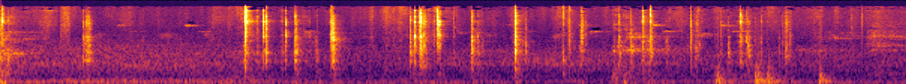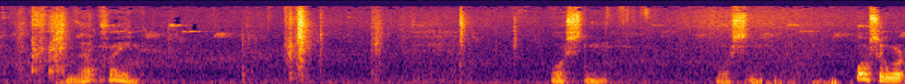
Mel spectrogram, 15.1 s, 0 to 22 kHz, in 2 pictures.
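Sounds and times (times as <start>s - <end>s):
spanner clinking on nuts: 2.0s - 6.7s.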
